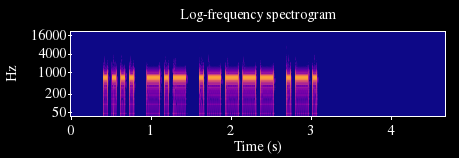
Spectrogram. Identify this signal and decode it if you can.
Morse code, heard as a keyed tone, about 22 wpm, 700 Hz. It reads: HK1R
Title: DXCC-100 Call Signs - 4 Characters - Repeated 3x - 22wpm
